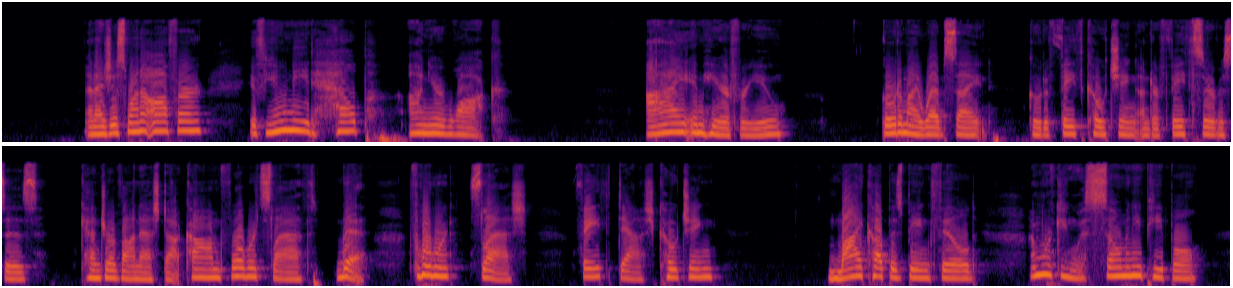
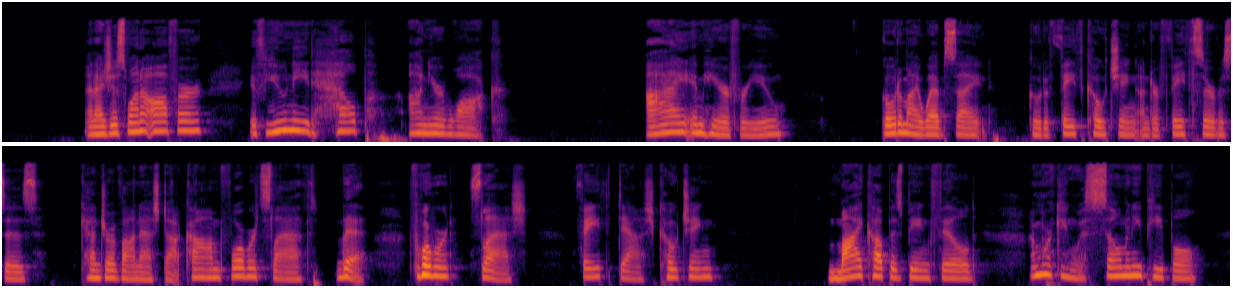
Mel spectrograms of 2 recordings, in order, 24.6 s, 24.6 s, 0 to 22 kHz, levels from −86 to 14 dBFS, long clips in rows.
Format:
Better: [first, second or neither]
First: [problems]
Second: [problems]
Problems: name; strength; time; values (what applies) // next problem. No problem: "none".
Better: second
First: distortion; slight; 10 dB below the speech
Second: none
